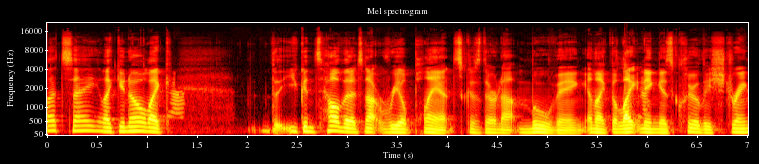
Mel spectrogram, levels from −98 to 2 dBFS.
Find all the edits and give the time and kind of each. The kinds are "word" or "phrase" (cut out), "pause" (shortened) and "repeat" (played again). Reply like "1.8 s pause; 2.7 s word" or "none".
none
